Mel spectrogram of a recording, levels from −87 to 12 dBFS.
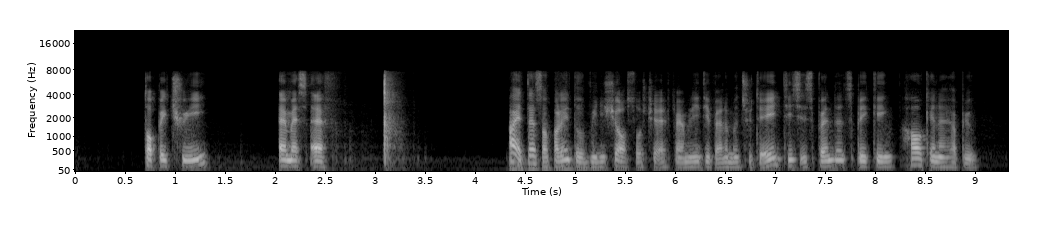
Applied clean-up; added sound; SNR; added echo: neural mask model RNNoise.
